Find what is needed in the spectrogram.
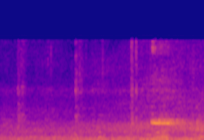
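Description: Street traffic: vehicle engines running with a steady low rumble, and a brief loud pitched tone about one and a half seconds in.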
